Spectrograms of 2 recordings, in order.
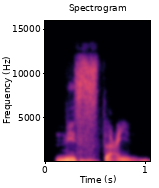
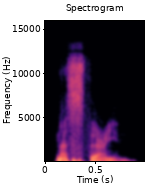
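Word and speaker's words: نَسْتَعِينُ: Karena qiraat syadz bacanya iyyaka nista'in dengan kasrah, nista'in, ya. Maka dikasih tahu jangan kasroh tapi harus fathah. Nasta'in.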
